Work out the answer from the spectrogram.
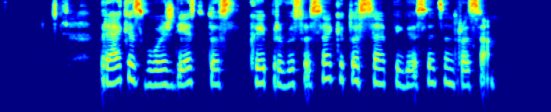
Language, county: Lithuanian, Šiauliai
